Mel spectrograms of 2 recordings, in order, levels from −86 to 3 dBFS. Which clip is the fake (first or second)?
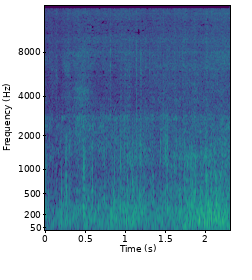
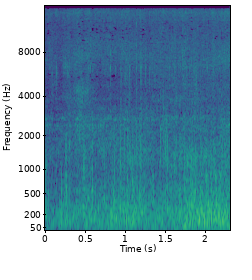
first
